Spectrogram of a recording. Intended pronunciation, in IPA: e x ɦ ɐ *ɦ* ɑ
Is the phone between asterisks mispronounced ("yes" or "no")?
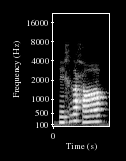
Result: yes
